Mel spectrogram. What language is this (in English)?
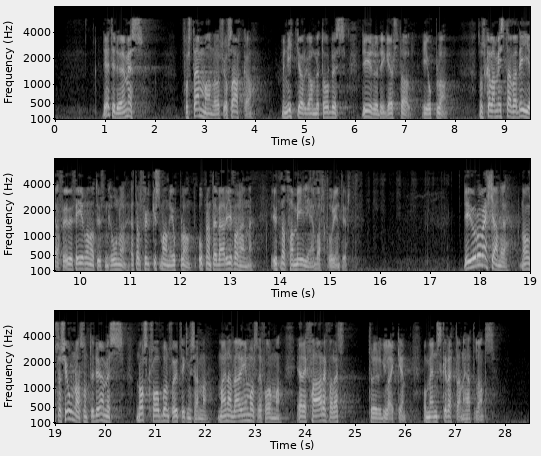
Norwegian Nynorsk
